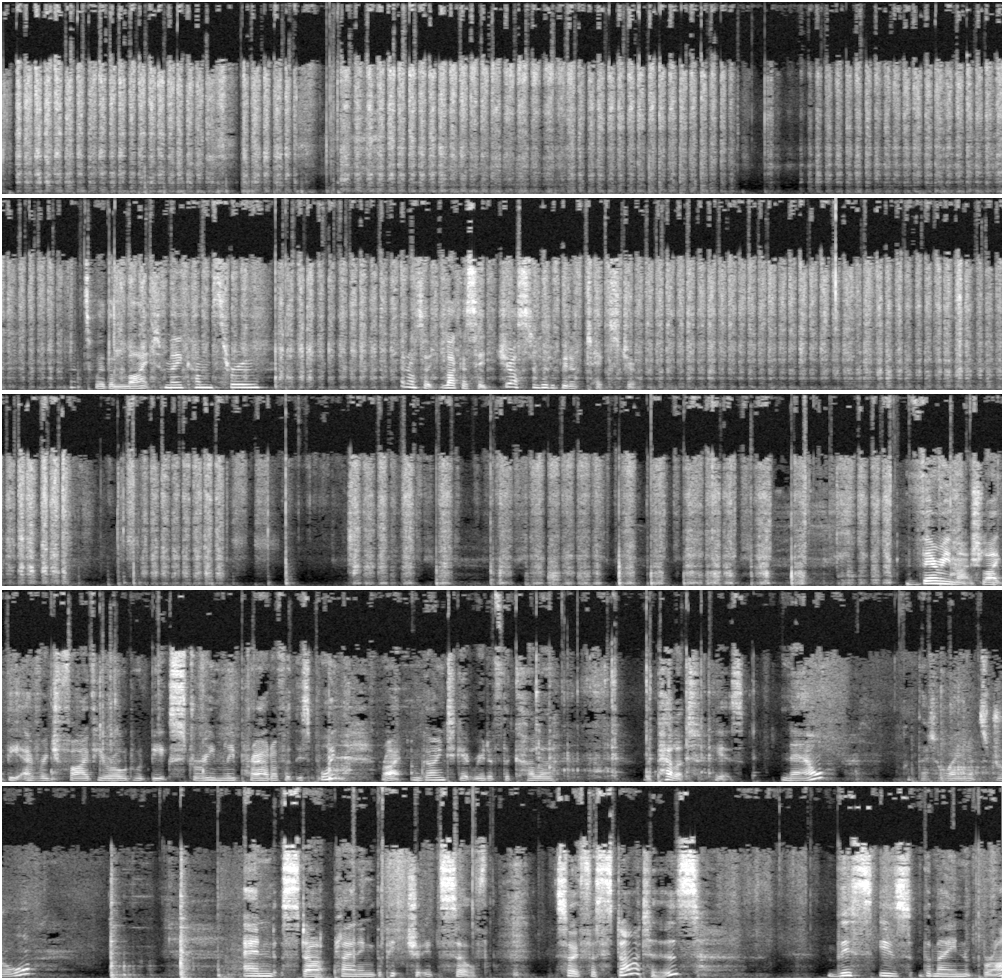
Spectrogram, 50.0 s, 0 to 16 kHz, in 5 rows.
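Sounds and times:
pencil scratching on paper: 0.0s - 22.8s, 23.5s - 31.3s.

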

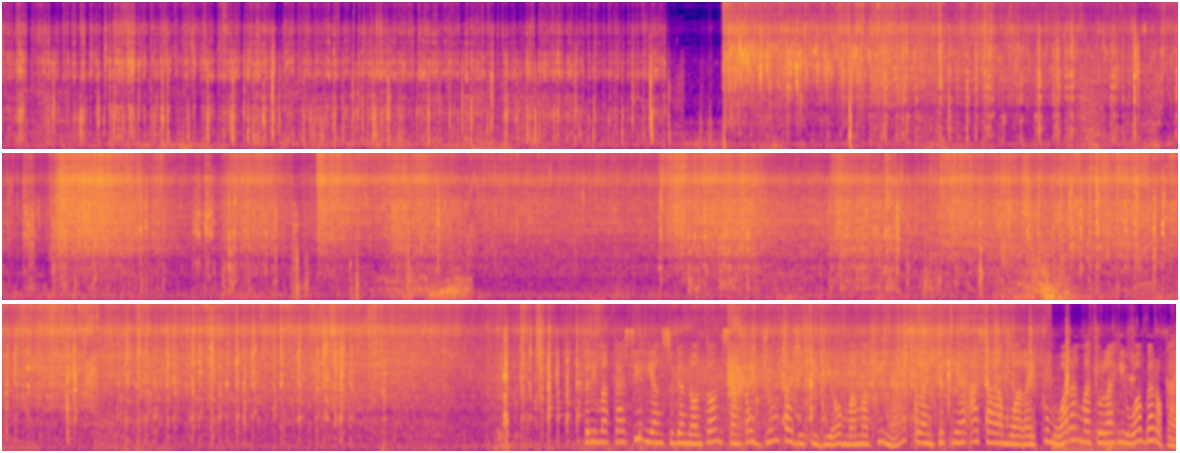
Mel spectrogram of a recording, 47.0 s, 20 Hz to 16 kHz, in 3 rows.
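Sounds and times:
stone pestle grinding: 0.0s - 9.0s, 9.8s - 22.0s, 26.6s - 36.8s, 37.9s - 47.0s
water hissing in hot pan: 9.6s - 14.1s, 14.7s - 38.0s
shallots sizzling in oil: 9.6s - 21.1s, 22.0s - 29.1s, 30.0s - 45.9s
metal spatula scraping pan: 11.2s - 22.0s, 26.5s - 37.2s, 37.8s - 47.0s.

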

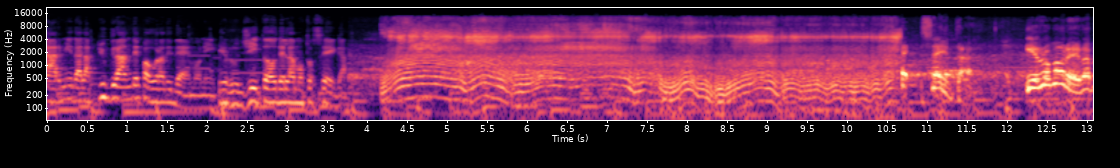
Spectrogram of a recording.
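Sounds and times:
man imitating chainsaw with voice: 4.2s - 10.7s.

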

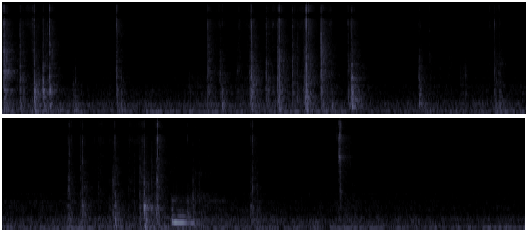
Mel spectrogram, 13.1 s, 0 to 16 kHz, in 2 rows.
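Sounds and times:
cards clicking and tapping: 0.0s - 1.6s, 2.4s - 6.4s, 7.3s - 8.7s, 9.6s - 9.9s.

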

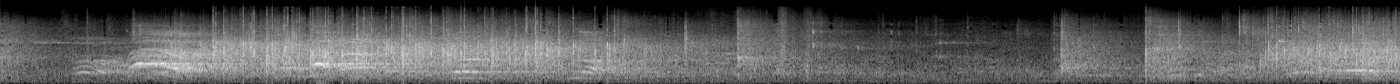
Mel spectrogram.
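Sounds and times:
crowd noise: 0.0s - 14.0s
racket hitting shuttlecock: 6.1s - 8.5s, 10.5s - 12.5s.

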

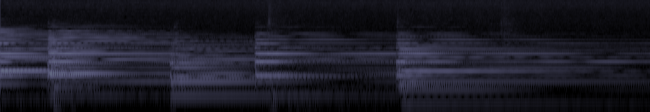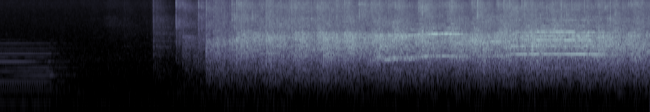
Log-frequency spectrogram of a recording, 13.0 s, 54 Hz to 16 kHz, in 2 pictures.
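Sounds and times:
piano chord: 0.0s - 7.2s
audience applause: 8.1s - 13.0s.

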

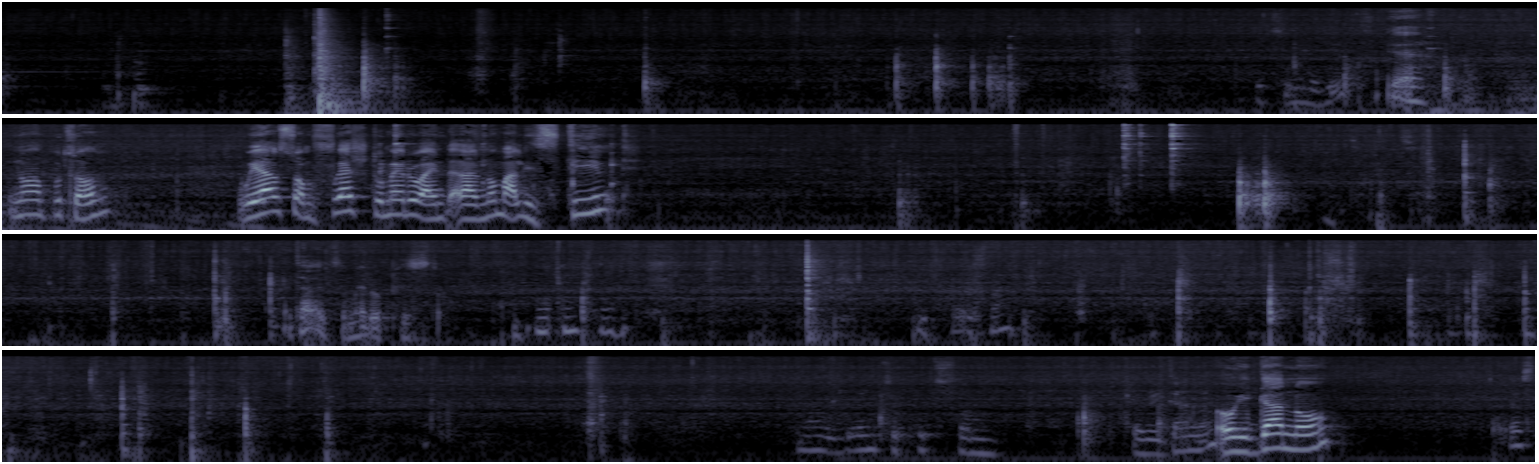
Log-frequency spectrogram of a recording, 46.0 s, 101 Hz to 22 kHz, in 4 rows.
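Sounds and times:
wooden spoon in frying pan: 2.7s - 16.6s, 17.2s - 46.0s
vegetables sizzling in oil: 2.7s - 46.0s
utensil knocking on frying pan: 20.7s - 21.2s.

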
